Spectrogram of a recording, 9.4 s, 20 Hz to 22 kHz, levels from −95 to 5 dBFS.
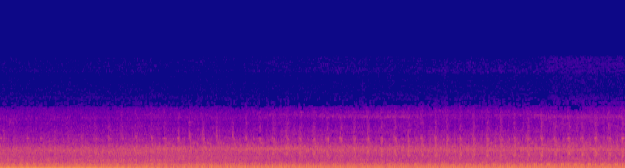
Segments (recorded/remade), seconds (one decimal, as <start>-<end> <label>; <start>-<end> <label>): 0.0-2.1 recorded; 2.1-2.7 remade; 2.7-9.4 recorded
